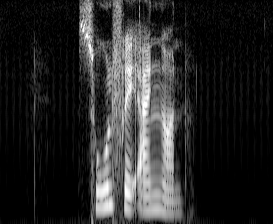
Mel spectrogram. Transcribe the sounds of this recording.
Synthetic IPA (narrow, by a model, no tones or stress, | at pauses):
suːlfʁiːʔæŋən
